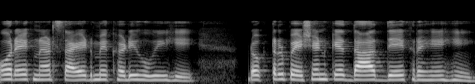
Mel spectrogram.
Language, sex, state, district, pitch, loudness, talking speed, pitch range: Hindi, female, Punjab, Fazilka, 215 Hz, -16 LUFS, 190 wpm, 205-225 Hz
